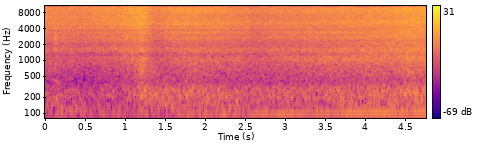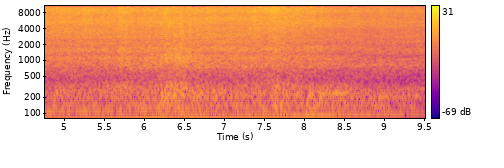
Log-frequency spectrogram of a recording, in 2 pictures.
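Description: A vehicle driving through a flooded ford: its engine hums under the splash and rush of water. It builds to loudest about six seconds in, then fades.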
